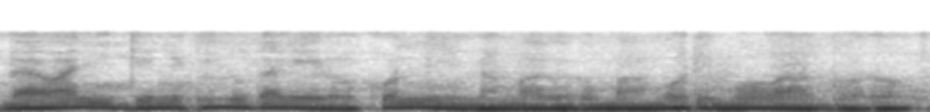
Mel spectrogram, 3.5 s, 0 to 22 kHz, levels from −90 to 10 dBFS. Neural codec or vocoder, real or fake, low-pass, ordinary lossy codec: autoencoder, 48 kHz, 32 numbers a frame, DAC-VAE, trained on Japanese speech; fake; 19.8 kHz; AAC, 24 kbps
